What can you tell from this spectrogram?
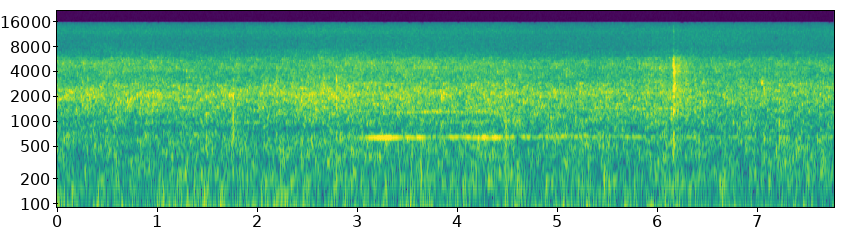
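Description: Waterfall swollen by a flash flood, muddy water plunging and crashing below in a steady, dense rushing roar. A steady high tone joins it about three seconds in and stops shortly before the end, and there is one sharp click about six seconds in.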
